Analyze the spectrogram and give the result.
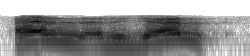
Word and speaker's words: الرجال: طب انا نطقت بعد همزة الوصل الراء، طب فين اللام؟ بقول واللام بتاعت هقول الرجال مش هتيجي. ليه؟ لان اللام هنا مضغمة، اللام هنا مضغمة.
